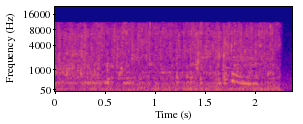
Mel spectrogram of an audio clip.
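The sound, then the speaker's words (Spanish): A shower runs at home, a loud, steady hiss and splash of falling water that continues without pause and then cuts off abruptly at the end. “En casa, Mark se ducha.”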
